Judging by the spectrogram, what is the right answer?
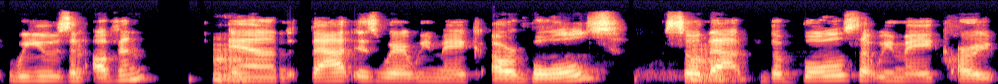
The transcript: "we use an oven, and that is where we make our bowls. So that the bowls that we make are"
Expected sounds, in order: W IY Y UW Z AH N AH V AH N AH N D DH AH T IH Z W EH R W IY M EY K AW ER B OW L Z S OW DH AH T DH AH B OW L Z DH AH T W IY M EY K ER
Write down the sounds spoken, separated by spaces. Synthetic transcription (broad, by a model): W IY Y UW Z AH N AH V AH N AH N DH AH T IH Z W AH R W IY M EY K AW ER B OW L Z S OW DH AH T DH AH B OW L Z DH AH T W IY M EY K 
